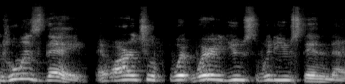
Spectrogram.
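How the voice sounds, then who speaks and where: Over music in the background, a man talks loudly at a very fast pace in an animated tone with a high pitch. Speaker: motivational livestreamer. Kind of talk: motivational talk. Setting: livestream.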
